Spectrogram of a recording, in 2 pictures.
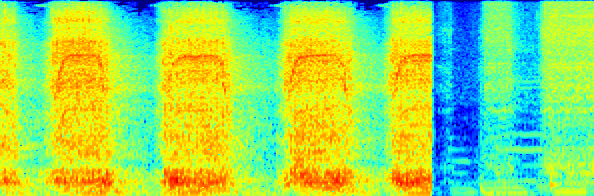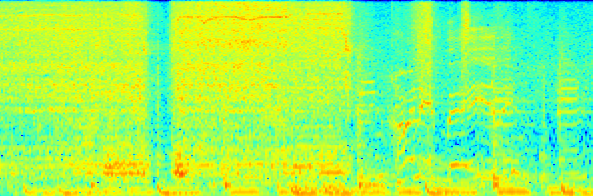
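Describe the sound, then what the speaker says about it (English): Power drill boring holes through plywood while building catamaran anchor rollers: three loud, even bursts of whirring drilling with short pauses, then quieter handling and workshop clatter. "before drilling again."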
